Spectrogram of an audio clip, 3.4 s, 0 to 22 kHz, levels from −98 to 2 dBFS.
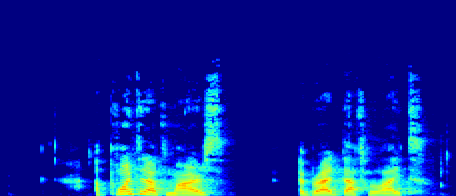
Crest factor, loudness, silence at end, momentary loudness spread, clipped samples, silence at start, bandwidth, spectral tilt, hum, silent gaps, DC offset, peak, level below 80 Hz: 24 dB; -27 LUFS; 0.25 s; 18 LU; under 0.1%; 0.55 s; 14.5 kHz; -3 dB/octave; none; 1.98-2.02 s, 2.12-2.24 s; under 0.1%; -8 dBFS; -80 dBFS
